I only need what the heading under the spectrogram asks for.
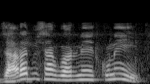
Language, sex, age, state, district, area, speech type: Nepali, male, 60+, West Bengal, Darjeeling, rural, spontaneous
